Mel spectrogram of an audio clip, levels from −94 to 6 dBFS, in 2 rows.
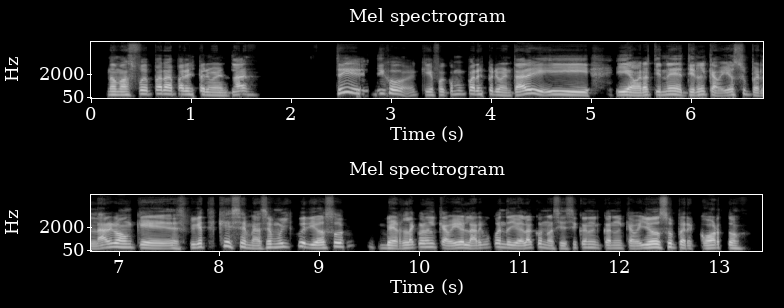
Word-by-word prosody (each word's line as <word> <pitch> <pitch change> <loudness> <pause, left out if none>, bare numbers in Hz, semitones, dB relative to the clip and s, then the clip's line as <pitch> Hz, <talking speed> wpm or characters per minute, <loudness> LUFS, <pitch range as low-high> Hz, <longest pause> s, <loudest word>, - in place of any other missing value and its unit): nomás 160 -1 +1
fue 200 -2 -1
para 205 -1 +3
para 185 -1 +2
experimentar". 165 0 -1 0.8
Sí, 270 -6 +1
dijo 210 -1 -1 0.2
que 155 -1 -4
fue 160 +1 -6
como 185 +1 -10
para 195 -2 +2
experimentar, 155 -5 +1
y 165 -6 +2 0.3
y 155 - 0
y - - +6
ahora 145 +1 +4
tiene 160 +1 +1
tiene 150 +3 +1
el 175 - -2
cabello 150 +6 0
super 170 -10 -5
largo, 185 +11 +3
aunque 145 -7 +2
fíjate 195 +4 -1
que 245 -2 0
se 205 -2 -1
me 135 - -5
hace 180 +6 0
muy 200 +1 -4
curioso 200 0 +1 0.3
verla 145 +2 +1
con 195 0 0
el 195 -1 -2
cabello 150 +3 +3
largo, 155 +4 -1
cuando 185 -6 -1
yo 140 -2 +2
la 160 - +2
conocí 140 -8 -5
así 130 +5 -8
con 175 0 -3
el 165 - -5
con 145 -1 -2
el 145 - -5
cabello 165 +7 +4
super 155 -7 -1
corto. 140 -1 0
165 Hz, 210 wpm, -23 LUFS, 145-185 Hz, 0.8 s, y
